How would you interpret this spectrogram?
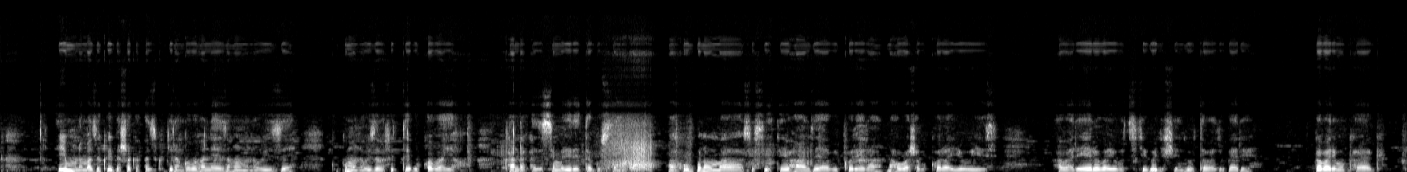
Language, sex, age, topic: Kinyarwanda, female, 36-49, education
